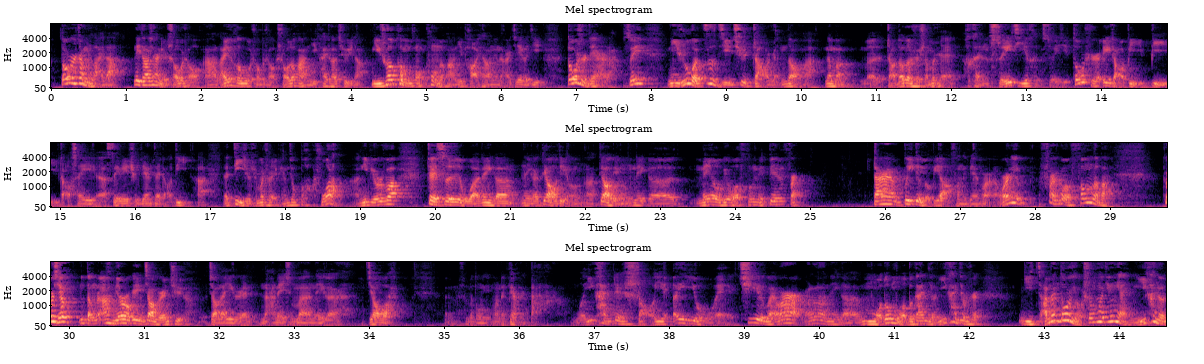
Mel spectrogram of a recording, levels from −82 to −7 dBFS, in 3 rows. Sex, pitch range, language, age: male, 95-150 Hz, Chinese, 20-39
